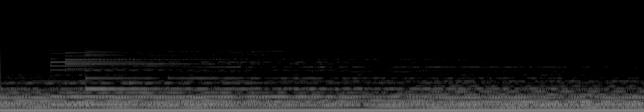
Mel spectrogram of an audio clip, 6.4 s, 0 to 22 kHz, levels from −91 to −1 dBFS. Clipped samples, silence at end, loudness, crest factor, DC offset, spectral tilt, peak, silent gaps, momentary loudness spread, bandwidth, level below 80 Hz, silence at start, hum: under 0.1%; 0 s; -49 LUFS; 10 dB; under 0.1%; -10.5 dB/octave; -36 dBFS; none; 2 LU; 17.5 kHz; -50 dBFS; 0 s; none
